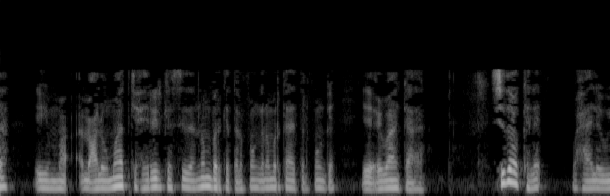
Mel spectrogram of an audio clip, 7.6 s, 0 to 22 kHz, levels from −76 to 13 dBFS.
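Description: From start to finish the speech sounds watery and swirly, with sibilants turned to metallic chirps, and nothing above 5.8 kHz. On a spectrogram the energy ends at a flat ceiling, with speckled gaps below. Likely cause: MP3 compression at a low bitrate, around 24 kbps.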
